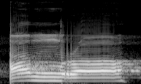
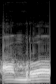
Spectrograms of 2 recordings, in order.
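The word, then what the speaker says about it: أمرا: jelas terang itu ya Amro rnya kita baca panjang cuma satu Alif saja ro Amro rnya ini adalah merupakan Mad Iwat Iwat artinya ganti Apanya yang diganti yaitu tanwin diganti menjadi Mad Amro ini bacanya satu Alif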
